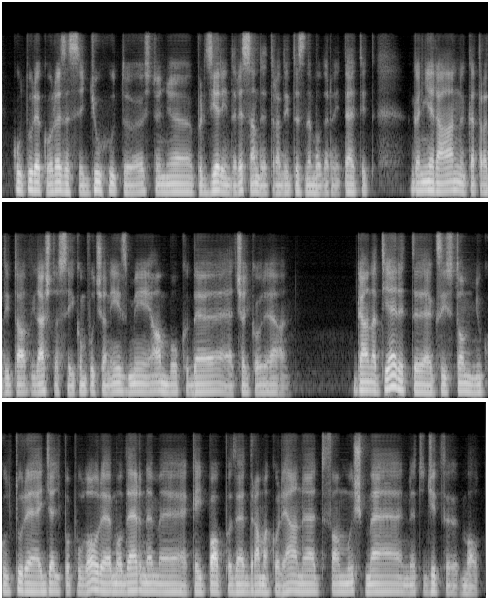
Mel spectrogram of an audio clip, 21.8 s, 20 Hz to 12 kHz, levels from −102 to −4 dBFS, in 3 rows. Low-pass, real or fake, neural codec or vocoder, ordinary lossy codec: 7.2 kHz; fake; codec, 16 kHz, about 1 kbps, DyCAST, with the encoder's durations; none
